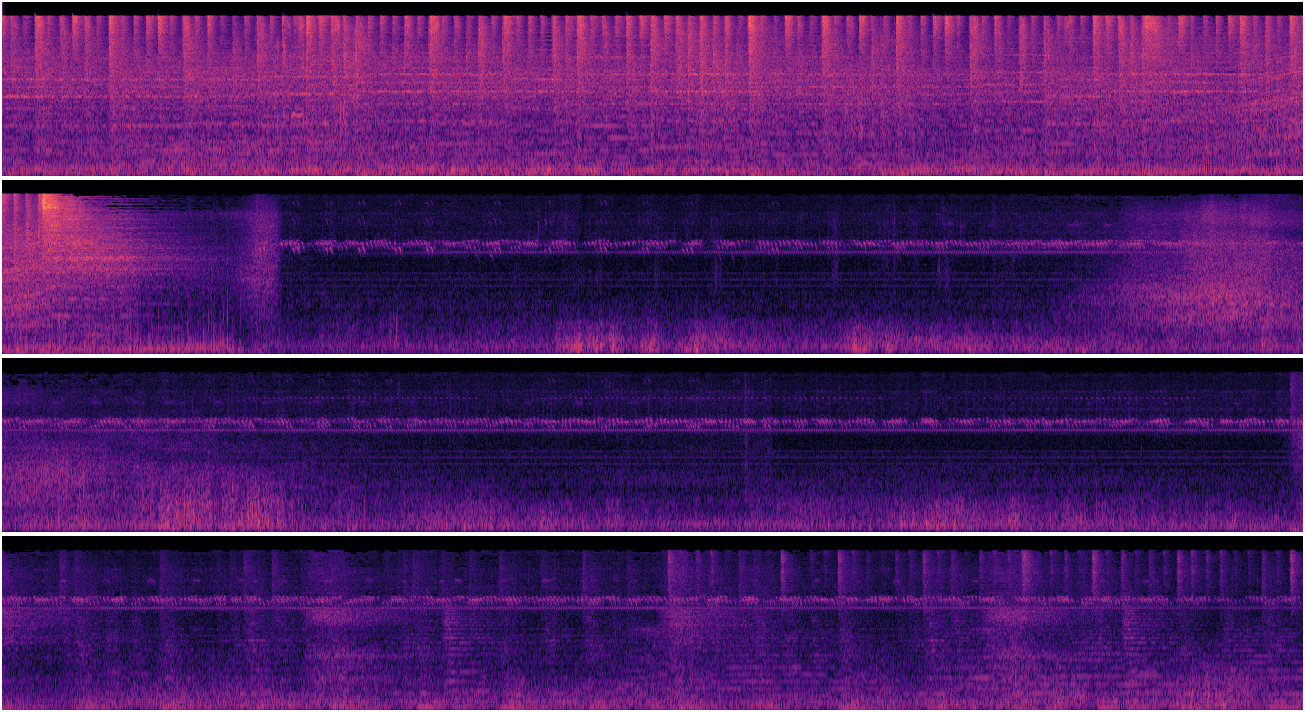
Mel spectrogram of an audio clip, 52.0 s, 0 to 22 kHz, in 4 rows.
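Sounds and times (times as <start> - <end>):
wind gusting on microphone: 0.0 - 52.0
low thunder rumbles: 1.6 - 52.0
hiss: 15.2 - 15.9.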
